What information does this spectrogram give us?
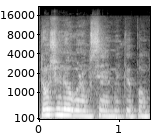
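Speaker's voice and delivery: pet-talk voice, like talking to a dog. Talking sweetly to a pet dog: voice for talking to a dog. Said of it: "in that same voice".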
